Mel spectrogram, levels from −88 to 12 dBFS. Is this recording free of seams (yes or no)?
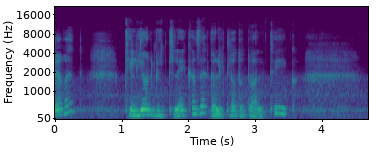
no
